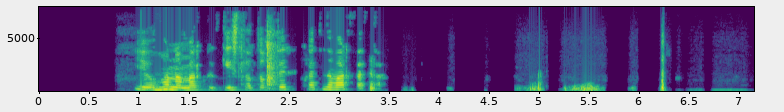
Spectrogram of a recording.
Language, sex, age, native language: Icelandic, female, 40-49, Icelandic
